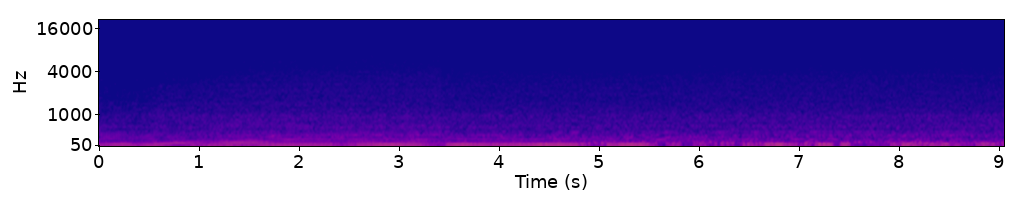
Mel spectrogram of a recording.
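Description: Aircraft engine spooling up to full takeoff power in Microsoft Flight Simulator, a steady low rumbling drone with rising tonal hum that holds loud and continuous throughout, no voices.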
